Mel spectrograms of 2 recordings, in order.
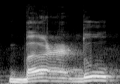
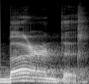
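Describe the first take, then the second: First: The final d is followed by a short u vowel. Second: The final d is stopped with an echoing bounce.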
